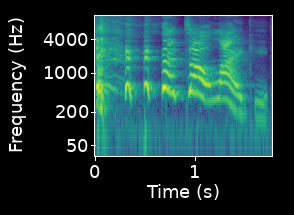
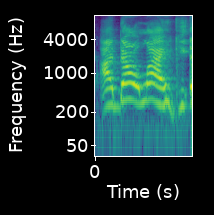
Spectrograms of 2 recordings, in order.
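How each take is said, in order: First: Slow, laughing, louder and higher drawl; laughing repeat. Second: Loud, higher, flat-out declaration; firm dislike. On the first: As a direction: stretch it out through the laugh. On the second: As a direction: plant your foot: you don't like it. Gamer repeats her dislike. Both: Real, not acted.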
